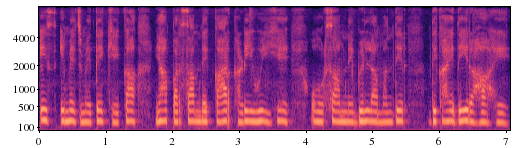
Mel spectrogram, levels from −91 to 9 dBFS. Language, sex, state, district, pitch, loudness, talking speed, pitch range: Hindi, female, Rajasthan, Jaipur, 200 Hz, -17 LUFS, 160 wpm, 190-205 Hz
